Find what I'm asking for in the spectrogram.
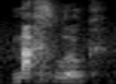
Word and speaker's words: Makhlvk: Makhlvk, right? – Perfect. Perfect. – Sick. Yeah. All right. So Makhlvk, which if I'm freaking randiness, he said it means creatures in Indonesian, right? – Yep.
